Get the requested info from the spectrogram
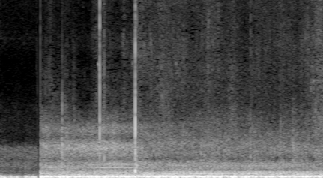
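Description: A steady low engine hum that starts abruptly about half a second in, with two sharp clicks soon after.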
